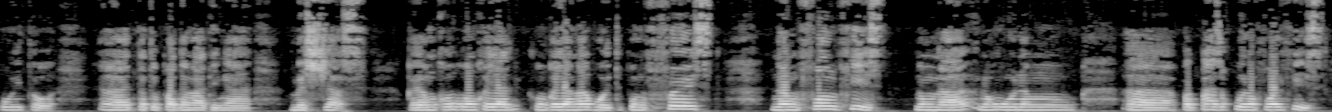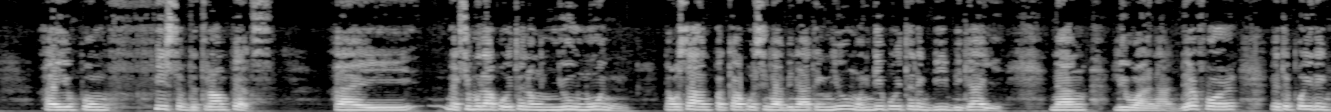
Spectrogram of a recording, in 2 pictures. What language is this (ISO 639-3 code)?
fil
